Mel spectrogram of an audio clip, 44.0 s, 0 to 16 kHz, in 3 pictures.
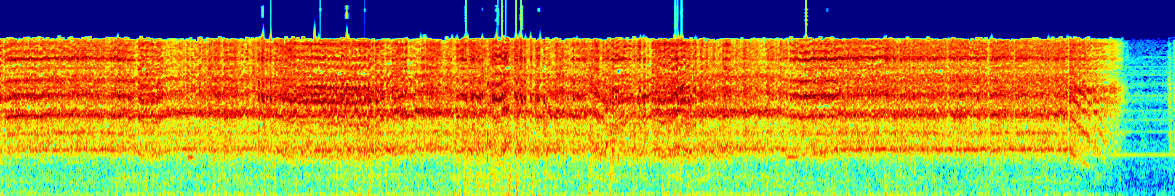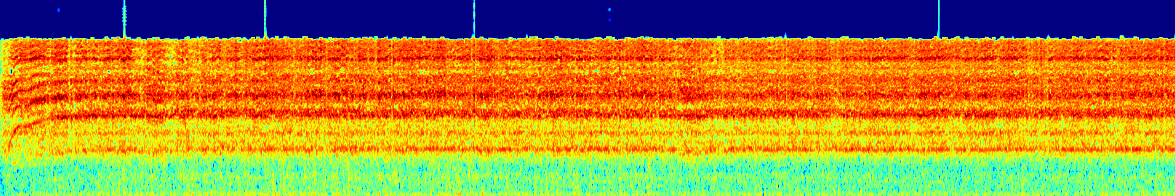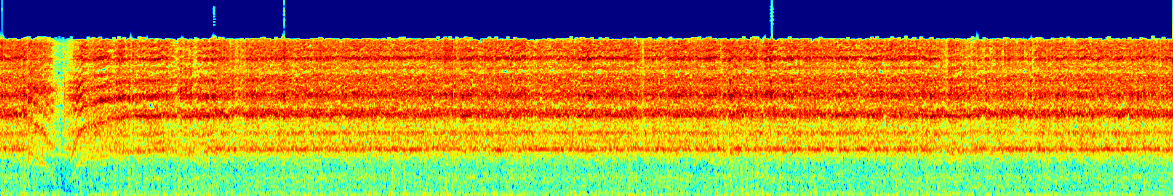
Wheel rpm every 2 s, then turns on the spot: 220, 230, 220, 230, 220, 220, 200, 90, 230, 230, 240, 230, 230, 230, 220, 170, 230, 230, 230, 230, 230, 230.
none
